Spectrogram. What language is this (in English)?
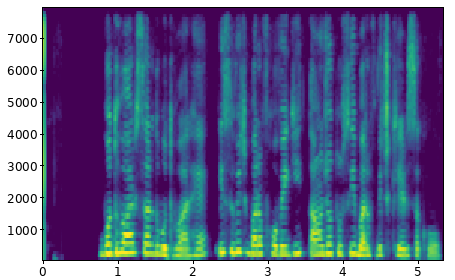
Punjabi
